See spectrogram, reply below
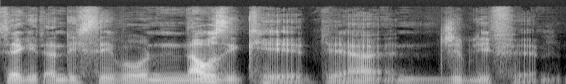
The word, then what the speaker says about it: Nausicaä: Übrigens, ich würde das Nausicaä aussprechen, weil im Film wird sie ja auch so genannt und der Untertitel ist Im Tal der Winde. – Na gut. – Ich sag mal Nausicaä.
